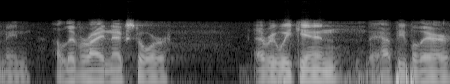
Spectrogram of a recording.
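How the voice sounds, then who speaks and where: A man with a fairly low pitch speaks in a monotone, flat way. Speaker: resident speaking at public comment. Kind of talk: public comment at council meeting. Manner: loud.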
